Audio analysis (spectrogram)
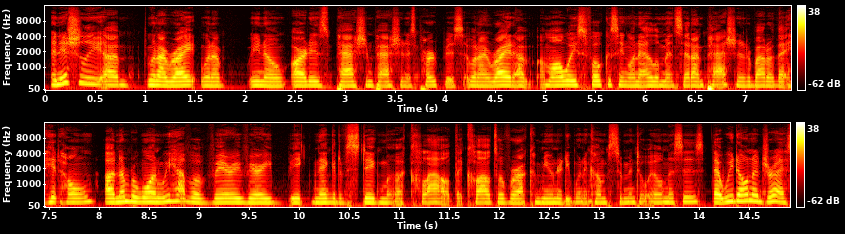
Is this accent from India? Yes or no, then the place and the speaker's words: no; Atlanta, Georgia, United States; growing up in Atlanta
